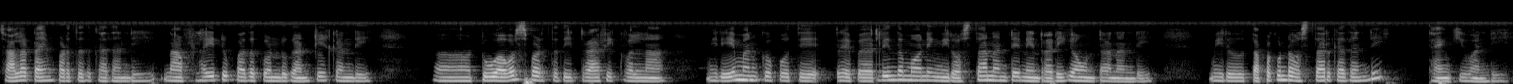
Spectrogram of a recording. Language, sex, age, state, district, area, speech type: Telugu, female, 60+, Telangana, Medchal, urban, spontaneous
